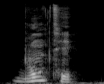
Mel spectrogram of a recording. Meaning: plural of bonté
- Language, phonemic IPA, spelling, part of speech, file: French, /bɔ̃.te/, bontés, noun, LL-Q150 (fra)-bontés.wav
